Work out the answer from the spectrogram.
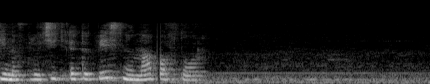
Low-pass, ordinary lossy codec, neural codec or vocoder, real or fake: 7.2 kHz; AAC, 32 kbps; none; real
